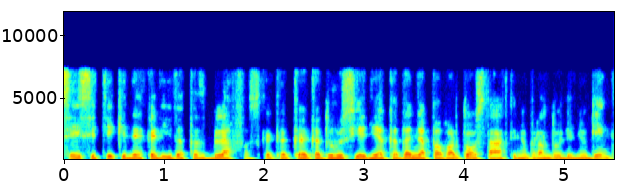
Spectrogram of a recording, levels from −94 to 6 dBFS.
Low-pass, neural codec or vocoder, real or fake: 7.2 kHz; none; real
